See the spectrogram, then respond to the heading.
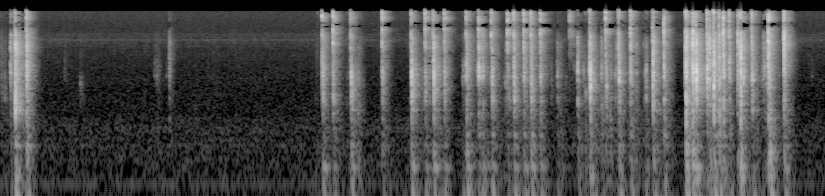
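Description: Fingertips type on a backlit mechanical keyboard with black plastic keycaps. A quick burst of key presses is followed by about three seconds of near silence, then a steady run of rapid, bright, sharp clacks with short gaps between flurries until the end.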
